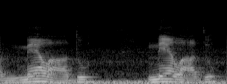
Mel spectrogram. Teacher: a pronúncia de vogais médias pretônicas como ocorre na palavra melado pronunciadas com vogais abertas do Nordeste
